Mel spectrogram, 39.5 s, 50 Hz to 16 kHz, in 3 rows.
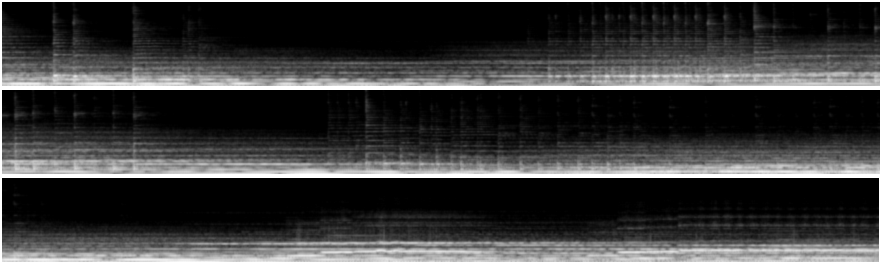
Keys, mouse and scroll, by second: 4.8 click, 6.5 space, 6.8 click, 7.0 space, 7.7 ctrl+scroll up 1, 8.5 ctrl+scroll down 1, 10.1 ctrl+scroll up 1, 10.8 space, 11.6-20.9 drag, 20.9 ctrl+scroll down 1, 22.9 ctrl+d, 27.1 ctrl+d, 38.2 click.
